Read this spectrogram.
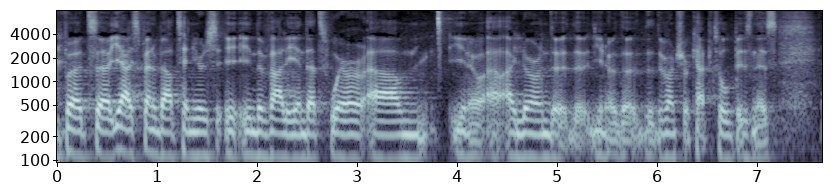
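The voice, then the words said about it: French accent in English. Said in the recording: “your accent isn't American ... my accent will remain French, unfortunately”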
